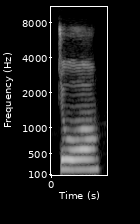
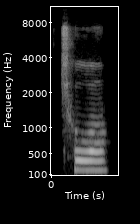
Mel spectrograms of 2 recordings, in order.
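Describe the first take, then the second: First: "chuo" as zhuo, with little air; held Mandarin "chuo", unaspirated. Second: "Chuo" with a strong puff after CH; aspirated, held Mandarin "Chuo"; expelling air. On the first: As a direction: model "chuo" firmly with no puff at the start. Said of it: "Ahora con esta, expulsamos aire en esta". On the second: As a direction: push breath through the start of "Chuo". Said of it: "expulsamos aire en esta". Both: Shown as a demonstration.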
